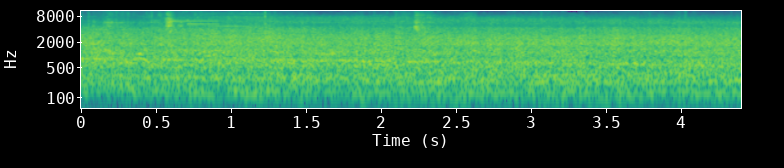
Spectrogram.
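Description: Jet noise from an Airbus A380's four turbofan engines as it flies its display, a loud, steady rush with no change in level.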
